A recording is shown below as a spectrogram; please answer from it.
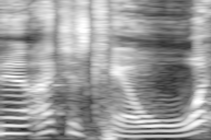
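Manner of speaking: exaggerated high energy. Showing what turning up the energy levels sounds like: exaggerated high energy. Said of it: "if I were to just turn up the energy levels and be like".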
